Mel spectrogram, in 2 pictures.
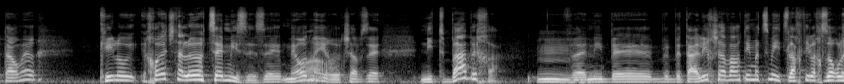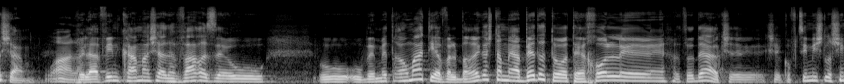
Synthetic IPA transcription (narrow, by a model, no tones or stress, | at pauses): tao̞me̞ʁ | kiːlujeχo̞ljott͡ʃʃat̪alo̞jo̞t͡semize̞zeme̞o̞dmaiʁveaχʃavze̞nit̪babe̞χa̰ | veanibebebetaːliχʃeavaʁt̪iimat͡smiːt͡slaχt̪ilaχzo̞ʁleʃa̰mwalveleavinkamaʃeadavaʁaze̞u | uːbe̞ːmet̚ːʁawmat̪iavalbaʁe̞ɡaʃat̪ame̞abe̞d̪o̞t̪o̞atajaχo̞leat̪ajod̪eakʃekʃekoft͡simiʃlo̞ʃi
